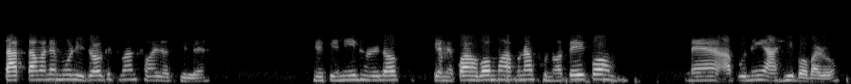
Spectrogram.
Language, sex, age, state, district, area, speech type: Assamese, female, 45-60, Assam, Sonitpur, urban, conversation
